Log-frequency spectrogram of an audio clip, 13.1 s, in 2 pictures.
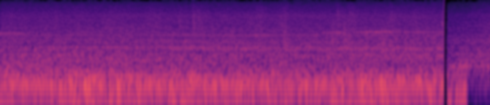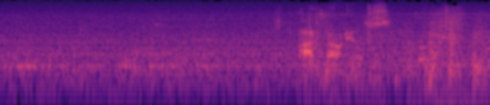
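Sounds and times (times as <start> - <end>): train cabin low rumble: 0.0 - 6.3.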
